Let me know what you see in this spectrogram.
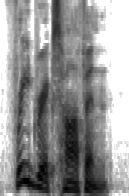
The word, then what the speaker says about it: Friedrichshafen: It's pronounced Friedrichshafen. There's no sh anywhere in there.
